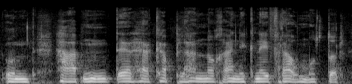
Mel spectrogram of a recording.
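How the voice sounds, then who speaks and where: A woman's voice: a bass voice, little pitch movement, measured pace, darkish tone. An actress playing a humble, deferential older single woman in a German radio play, speaking in simple, servant-like phrases. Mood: shy, deferential. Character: humble, deferential old spinster on a pilgrimage tour.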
